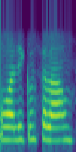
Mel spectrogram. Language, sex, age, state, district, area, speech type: Kashmiri, female, 30-45, Jammu and Kashmir, Shopian, rural, conversation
